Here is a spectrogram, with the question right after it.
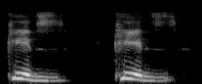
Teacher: jika environment atau lingkungan di sekitarnya adalah bunyi voice, maka akan menjadi bunyi z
